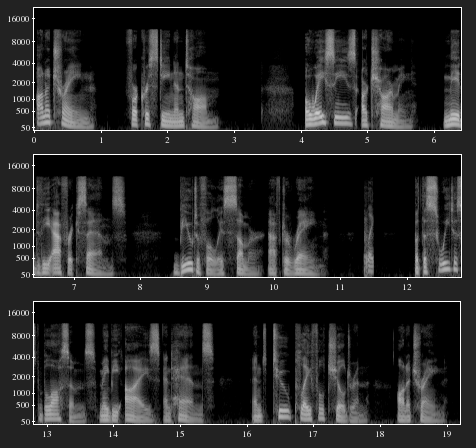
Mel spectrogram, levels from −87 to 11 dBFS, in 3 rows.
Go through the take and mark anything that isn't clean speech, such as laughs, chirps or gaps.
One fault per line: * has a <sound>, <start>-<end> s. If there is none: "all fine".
* has a laugh, 11.4-11.5 s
